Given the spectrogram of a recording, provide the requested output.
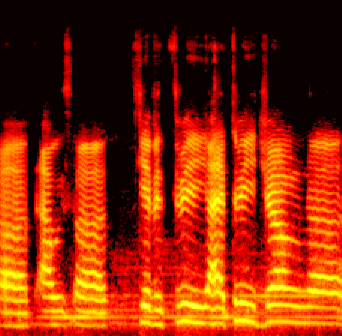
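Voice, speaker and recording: Noticeable background noise sits behind a man speaking at a very slow pace. His pitch is high, and his intonation is fairly even. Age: 60s. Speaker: drone pilot and instructor. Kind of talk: casual chat. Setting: video call. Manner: halting. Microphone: talking on phone.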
